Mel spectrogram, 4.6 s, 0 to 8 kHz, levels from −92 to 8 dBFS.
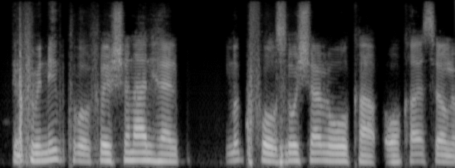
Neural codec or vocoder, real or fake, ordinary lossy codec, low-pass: codec, 16 kHz, 0.5 kbps, X-Codec, HuBERT features, trained on general audio; fake; none; none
